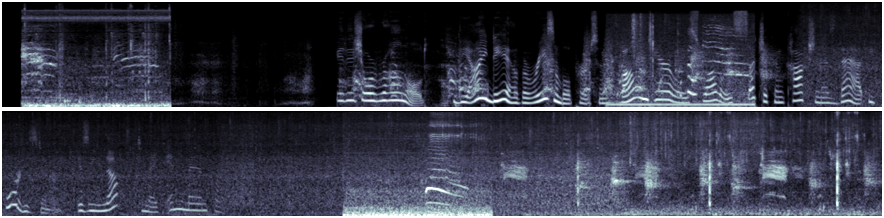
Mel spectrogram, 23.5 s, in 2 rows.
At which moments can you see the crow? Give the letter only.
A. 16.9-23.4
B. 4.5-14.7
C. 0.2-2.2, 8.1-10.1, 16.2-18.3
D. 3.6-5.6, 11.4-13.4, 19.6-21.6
A.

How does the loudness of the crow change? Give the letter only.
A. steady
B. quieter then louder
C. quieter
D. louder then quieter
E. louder
B.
